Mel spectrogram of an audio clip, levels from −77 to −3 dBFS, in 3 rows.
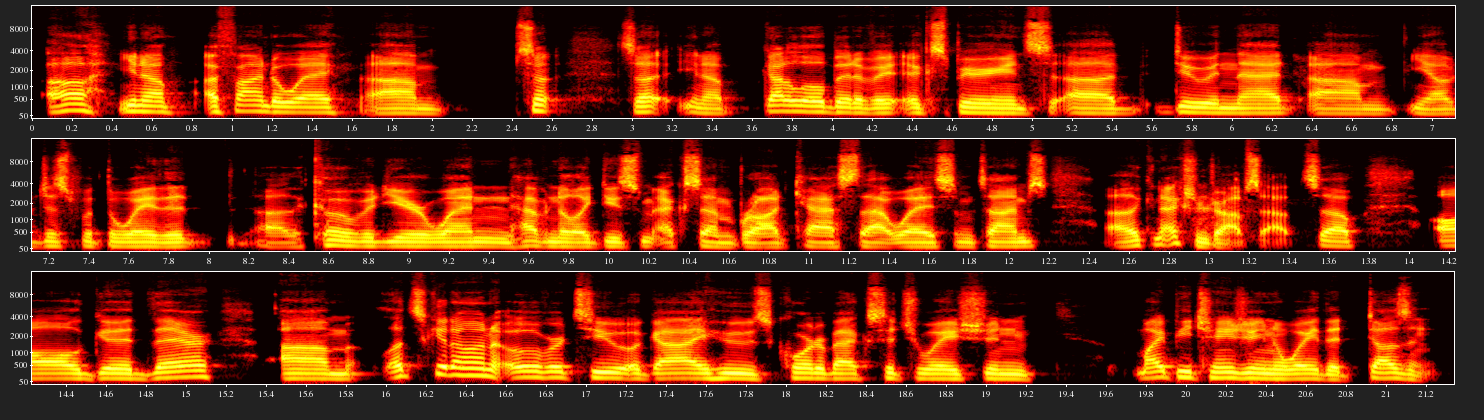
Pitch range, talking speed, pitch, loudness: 110-135 Hz, 205 wpm, 120 Hz, -17 LUFS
